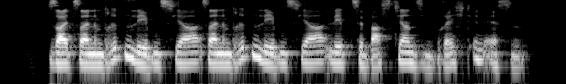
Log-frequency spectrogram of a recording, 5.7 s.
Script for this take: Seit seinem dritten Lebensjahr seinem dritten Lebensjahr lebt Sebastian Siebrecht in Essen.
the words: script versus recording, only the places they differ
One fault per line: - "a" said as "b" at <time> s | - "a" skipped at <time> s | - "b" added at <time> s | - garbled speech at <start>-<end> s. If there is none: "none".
none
